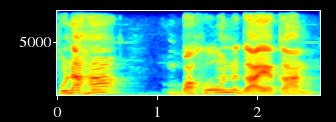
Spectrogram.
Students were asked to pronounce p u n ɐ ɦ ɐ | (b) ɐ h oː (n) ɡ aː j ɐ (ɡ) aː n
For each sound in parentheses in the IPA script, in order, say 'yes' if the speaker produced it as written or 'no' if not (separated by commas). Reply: yes, yes, no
